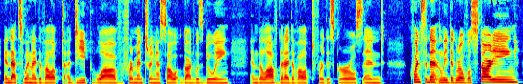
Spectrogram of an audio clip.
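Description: A woman from Brazil with a Brazilian accent, leading a mentoring program and talking earnestly on a podcast, a little halting. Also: lowish voice, little pitch movement, smooth. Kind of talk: podcast conversation.

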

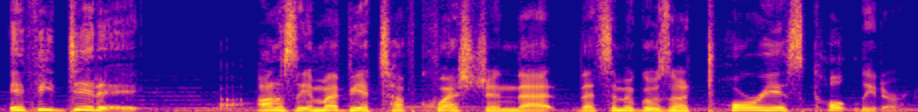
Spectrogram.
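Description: A man's voice: high voice, fast talker, close to an everyday voice. A man playing a worried, rational researcher in an eerie radio play, speaking as a thoughtful narrator and character over music. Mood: hesitant, concerned. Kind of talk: radio play dialogue and first-person narration.

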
